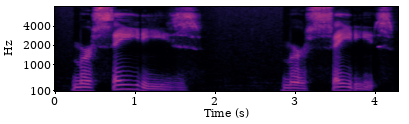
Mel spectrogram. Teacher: the final sound is not s like Star it's Z like zebra Mercedes Merc Mercedes put the stress on the second syllable Mercedes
